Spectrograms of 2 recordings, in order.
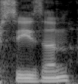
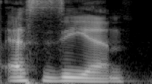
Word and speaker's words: SZN: All right, so I know this Ron Abbasi song, Dreamer Season. I believe when I first played it on this show, like months and months ago, I said SZN. Just like so missed the mark it's pronounced season.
